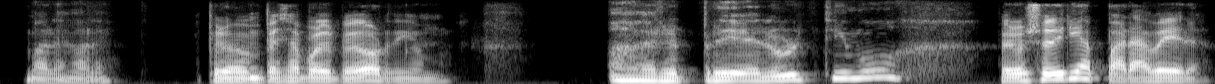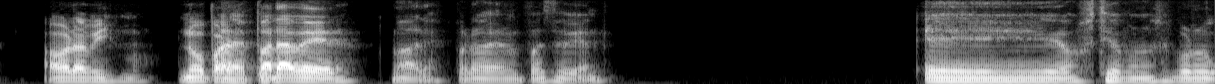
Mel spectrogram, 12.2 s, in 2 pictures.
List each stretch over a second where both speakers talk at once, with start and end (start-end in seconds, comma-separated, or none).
none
